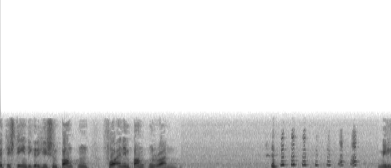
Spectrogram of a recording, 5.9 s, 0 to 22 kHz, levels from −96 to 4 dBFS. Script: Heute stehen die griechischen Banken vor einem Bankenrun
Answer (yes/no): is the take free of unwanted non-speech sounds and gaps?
no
